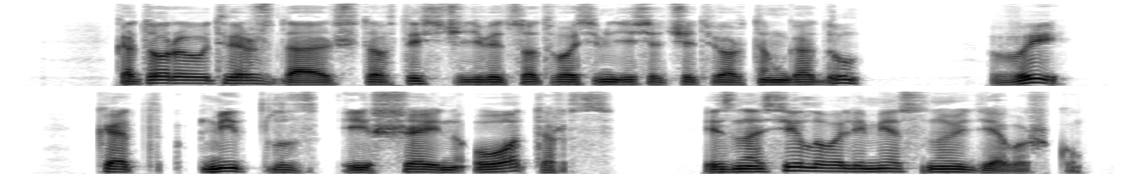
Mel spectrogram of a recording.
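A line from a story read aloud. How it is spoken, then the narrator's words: Indifferent tone. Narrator (Russian): произнес я безразличным тоном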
